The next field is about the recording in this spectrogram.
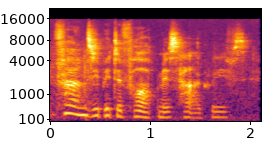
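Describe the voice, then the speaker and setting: A woman acting a businesslike, shrewd detective's assistant in a German radio mystery play, speaking calmly, formally and directly. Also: deep voice, unhurried, a little hiss or hum. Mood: brisk, probing.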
